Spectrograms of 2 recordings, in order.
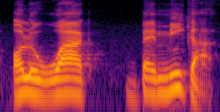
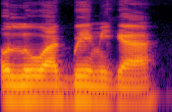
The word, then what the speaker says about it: Oluwagbemiga: And Josh Oluwagbemiga. Am I saying it right, man? No. Oh, my God. Please help me out. It's Josh what? Yeah, so it's Oluwagbemiga.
